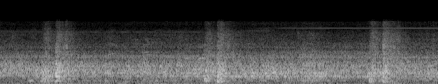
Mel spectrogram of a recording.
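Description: Passenger train running, heard from inside the carriage: a steady rumble of wheels on rail, with a clack over a rail joint about every one and a half seconds.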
